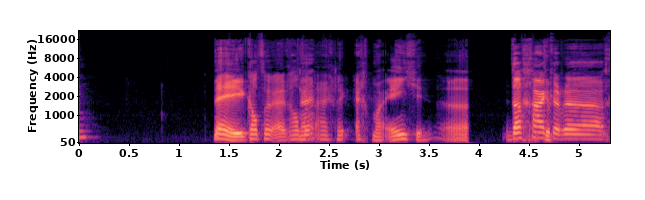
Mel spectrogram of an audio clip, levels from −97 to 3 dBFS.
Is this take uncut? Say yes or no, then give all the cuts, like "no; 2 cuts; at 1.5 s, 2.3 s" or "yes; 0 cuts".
no; 1 cut; at 4.2 s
